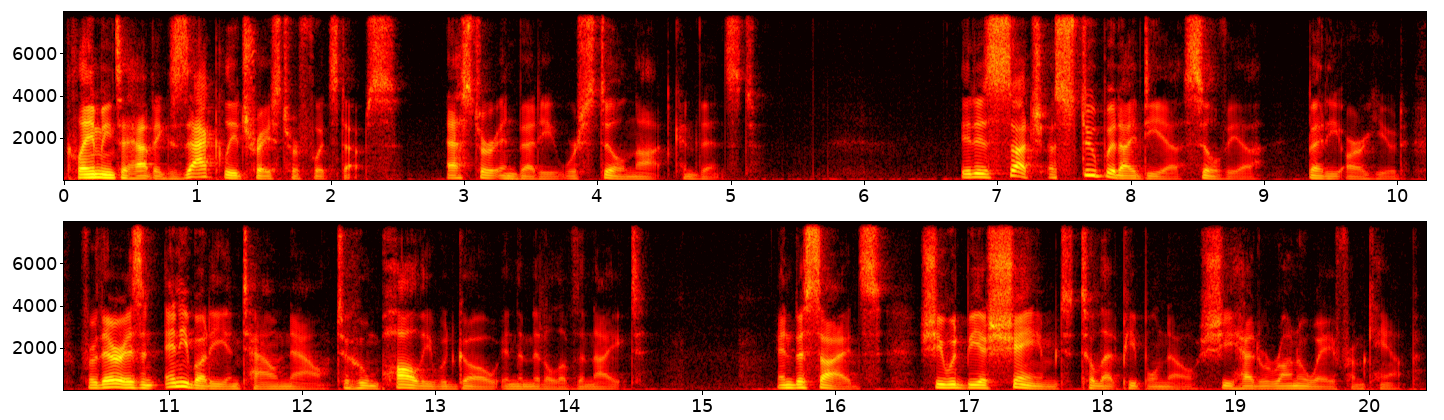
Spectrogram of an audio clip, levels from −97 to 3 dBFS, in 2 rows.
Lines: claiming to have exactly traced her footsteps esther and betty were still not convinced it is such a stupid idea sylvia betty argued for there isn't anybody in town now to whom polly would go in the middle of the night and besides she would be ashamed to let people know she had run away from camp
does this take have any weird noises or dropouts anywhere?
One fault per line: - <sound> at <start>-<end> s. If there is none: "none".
none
